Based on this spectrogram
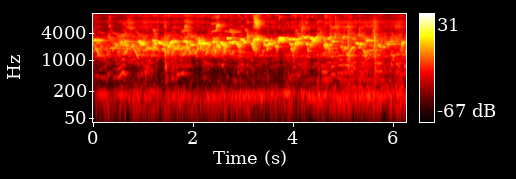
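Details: At a dusk bird song contest in Pemalang, Indonesia, sooty-headed bulbuls sing over one another in a busy chorus of quick chattering, whistled and squawky notes, with a low background hum.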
